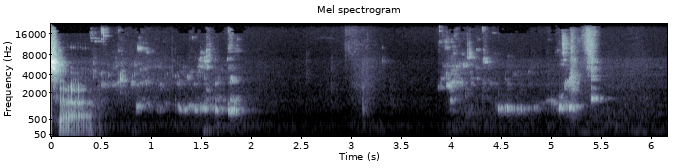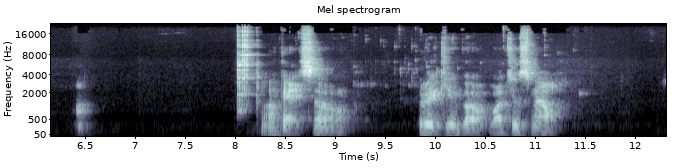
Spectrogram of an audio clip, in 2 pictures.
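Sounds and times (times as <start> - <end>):
speech: 0.0 - 0.6, 8.3 - 9.2, 9.8 - 11.3
drips: 0.3 - 2.0, 3.8 - 5.6, 8.6 - 11.6
liquid pouring with splashing and gurgling: 0.3 - 2.0, 3.9 - 5.6, 8.3 - 11.6
sharp clink or splash: 8.0 - 8.3.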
